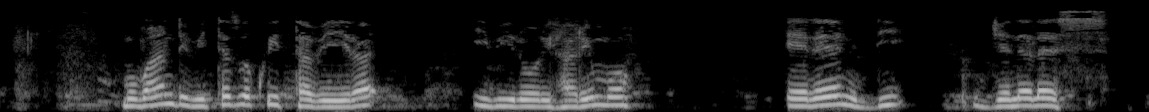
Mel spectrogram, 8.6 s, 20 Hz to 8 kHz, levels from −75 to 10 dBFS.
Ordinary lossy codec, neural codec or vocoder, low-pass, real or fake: MP3, 24 kbps; none; 7.2 kHz; real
